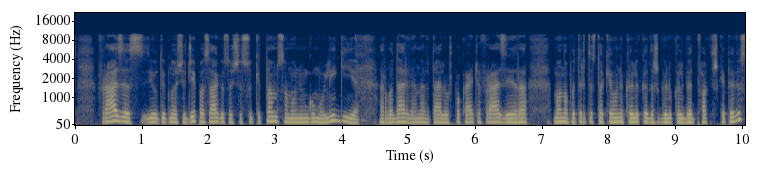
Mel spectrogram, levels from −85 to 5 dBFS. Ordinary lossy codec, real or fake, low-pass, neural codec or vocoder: Opus, 32 kbps; real; 9.9 kHz; none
